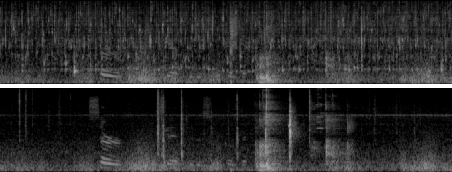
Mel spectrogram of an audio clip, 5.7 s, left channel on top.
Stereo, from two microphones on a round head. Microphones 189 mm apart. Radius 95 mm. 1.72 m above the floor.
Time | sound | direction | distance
1.1 | a woman speaking | 45° right (ahead or behind) | ?
3.2 | a squeak | 50° right (ahead or behind) | ?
